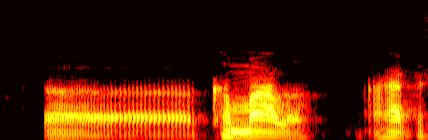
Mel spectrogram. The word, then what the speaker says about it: Kamala: it wrong and and when somebody told me how to say it right uh they was like think Masala but anyway uh she had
